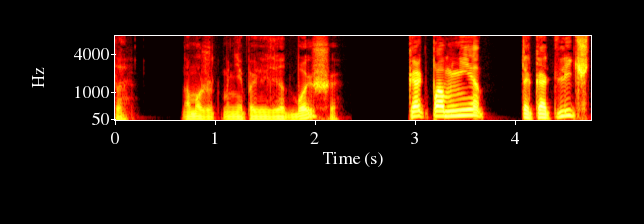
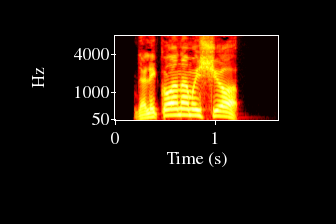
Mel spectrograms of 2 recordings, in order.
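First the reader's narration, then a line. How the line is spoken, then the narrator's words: Shouting over wind. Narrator (Russian): прокричала мне в самое ухо Олеся, стараясь превзойти ветер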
